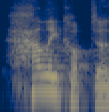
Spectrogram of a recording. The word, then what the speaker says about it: helicopter: for example in English for the word helicopter the emphasis the word stress is on the beginning of the word on that first syllable helicopter we don't say helicopter helicopter that would be wrong because it sounds weird instead we say helicopter this is kind of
